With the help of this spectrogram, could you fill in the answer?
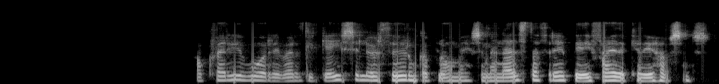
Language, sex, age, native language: Icelandic, female, 40-49, Icelandic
